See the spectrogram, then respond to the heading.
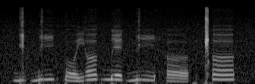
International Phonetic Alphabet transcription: ɡ i˨ ɡ͡b iː˦ k͡p o˨ j ʌː˦ ɡ͡b e˦˨ ɡ͡b iː˦˨ h ʌ˨ | ǁ ʌ˦

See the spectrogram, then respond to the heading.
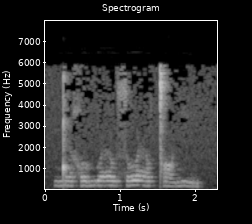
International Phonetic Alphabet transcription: ŋ͡ǃ e χ u ŋ u ʕ u s o ʕ o ǀ ɑ ŋ i

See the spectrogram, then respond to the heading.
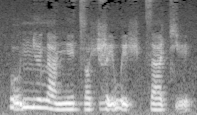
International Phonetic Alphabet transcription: o̰˧ ɲ ɘ˧ l a˩ ŋ e˩ d͡z ɒ˩ ʃ ʐ ḛ˧ w ḛ˩ ʃ t͡s a˩ t͡ɕ ḛ˩

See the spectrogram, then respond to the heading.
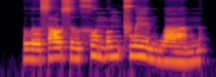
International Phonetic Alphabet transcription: l ɤ˨˩ s ɑ˥ ʊ̯ s ɹ̩˧˥ x ɤ˥˩ n̪ ʊ˥ ŋ ʈ͡ʂ w e˥˩ ɪ̯ m w a˨˩˦ n

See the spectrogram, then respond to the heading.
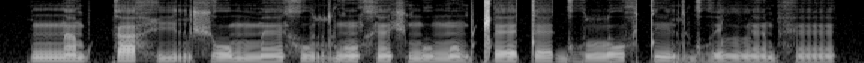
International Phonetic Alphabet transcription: nː ã˦˥ b kː a˦˥ h i˨˥ r ʃ o˨˩˦ mː ɛ̃˨˥ x u˦˨ r ɡ õ˦˥ x ɛ̃˧˥˧ ʃ m u˦˨ m õ˦˨ b ǁ ɛ˧˥˧ t ɛ˨˥ ɡ o̤˦˨ lː o˦˥ x t ĩ˦˨ r ɡ o̤˨˩˦ e̯ lː ɛ̃˨˩˦ b h ɛ̃˨˩˦

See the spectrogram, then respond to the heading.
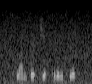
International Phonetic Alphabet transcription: kʰ w a˨˩ ŋ t e˦˥ ʔ t͡ɕ e˥˩ ʔ t r ɯ˥˩ ŋ kʰ w o˥˩ k̚

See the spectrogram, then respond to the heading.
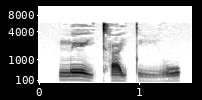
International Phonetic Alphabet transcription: m eː˥˨ j kʰ a˧ j t̪ iː˩˧ w

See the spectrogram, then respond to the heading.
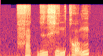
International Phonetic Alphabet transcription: h a˨˩ k̚ ɣ ɨ˧ x e˨˦ n k ɔ̰˧˥ ŋ

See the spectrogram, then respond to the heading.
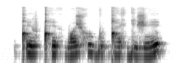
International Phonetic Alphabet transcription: ǃʼ e v ǃʰ e θ b ɒ ʒ x u ɡ u ɡ͡ǃ æ x ɡ i ʒ e

